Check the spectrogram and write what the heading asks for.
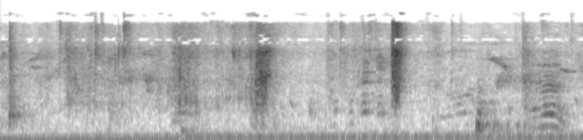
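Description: A few faint, short animal calls among light clicks, over a steady low hum.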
